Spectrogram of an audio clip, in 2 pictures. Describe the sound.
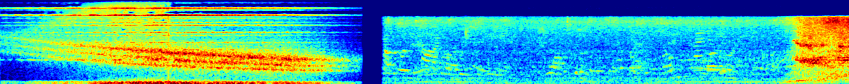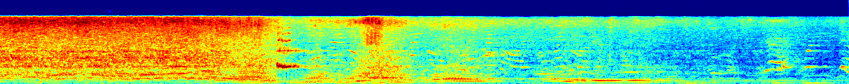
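A car revving and skidding during reckless driving in Florida. Harmonic engine tones come first, then a sustained loud roar of engine and tire noise through the middle, easing into further rumbling.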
